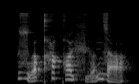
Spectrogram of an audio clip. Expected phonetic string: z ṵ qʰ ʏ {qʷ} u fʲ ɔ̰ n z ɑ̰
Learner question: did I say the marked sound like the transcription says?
no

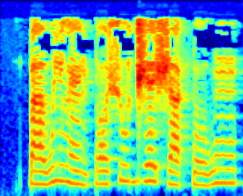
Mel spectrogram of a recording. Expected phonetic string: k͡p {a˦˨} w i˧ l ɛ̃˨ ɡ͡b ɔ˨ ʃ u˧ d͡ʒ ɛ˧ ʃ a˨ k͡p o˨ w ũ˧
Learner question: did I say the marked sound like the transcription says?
no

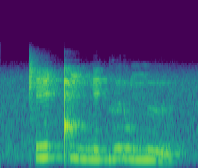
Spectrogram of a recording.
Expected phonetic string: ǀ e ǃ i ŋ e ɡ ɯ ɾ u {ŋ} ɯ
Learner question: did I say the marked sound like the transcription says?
yes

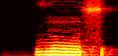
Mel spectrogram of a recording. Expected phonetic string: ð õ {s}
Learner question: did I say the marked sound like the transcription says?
yes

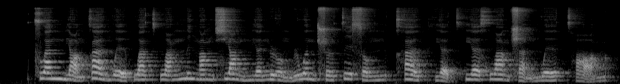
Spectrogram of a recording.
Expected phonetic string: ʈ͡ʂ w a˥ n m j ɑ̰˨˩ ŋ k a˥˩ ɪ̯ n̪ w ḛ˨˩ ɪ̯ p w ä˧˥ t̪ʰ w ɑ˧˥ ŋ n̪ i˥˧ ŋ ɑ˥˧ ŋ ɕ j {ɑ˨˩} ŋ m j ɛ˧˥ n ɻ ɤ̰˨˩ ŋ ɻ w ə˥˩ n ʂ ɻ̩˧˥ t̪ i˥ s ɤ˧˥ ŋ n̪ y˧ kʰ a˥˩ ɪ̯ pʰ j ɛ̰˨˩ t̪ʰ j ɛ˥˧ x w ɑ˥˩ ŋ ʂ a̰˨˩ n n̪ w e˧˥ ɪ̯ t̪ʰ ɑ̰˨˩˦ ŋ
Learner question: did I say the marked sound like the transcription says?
no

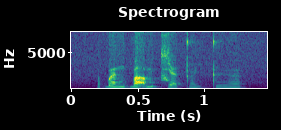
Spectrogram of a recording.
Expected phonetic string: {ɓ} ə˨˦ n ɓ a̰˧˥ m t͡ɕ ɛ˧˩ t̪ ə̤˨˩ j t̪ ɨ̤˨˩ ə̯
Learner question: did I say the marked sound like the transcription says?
yes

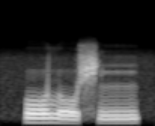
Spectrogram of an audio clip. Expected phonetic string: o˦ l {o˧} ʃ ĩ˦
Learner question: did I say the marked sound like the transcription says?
yes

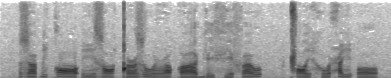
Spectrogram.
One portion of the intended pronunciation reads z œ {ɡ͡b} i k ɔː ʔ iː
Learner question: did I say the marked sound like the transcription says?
no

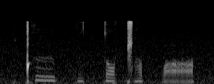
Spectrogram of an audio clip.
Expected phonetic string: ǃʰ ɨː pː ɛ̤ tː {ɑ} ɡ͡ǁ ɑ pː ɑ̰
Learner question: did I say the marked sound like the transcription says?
no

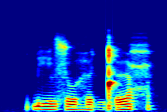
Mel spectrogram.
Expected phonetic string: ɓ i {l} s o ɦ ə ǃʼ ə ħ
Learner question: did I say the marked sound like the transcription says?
yes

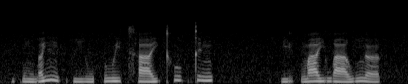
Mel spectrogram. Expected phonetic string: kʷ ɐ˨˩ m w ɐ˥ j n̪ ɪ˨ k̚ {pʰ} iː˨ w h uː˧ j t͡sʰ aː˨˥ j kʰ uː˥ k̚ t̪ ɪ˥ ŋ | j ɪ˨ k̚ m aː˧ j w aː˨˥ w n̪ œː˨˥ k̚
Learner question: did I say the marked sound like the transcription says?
no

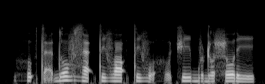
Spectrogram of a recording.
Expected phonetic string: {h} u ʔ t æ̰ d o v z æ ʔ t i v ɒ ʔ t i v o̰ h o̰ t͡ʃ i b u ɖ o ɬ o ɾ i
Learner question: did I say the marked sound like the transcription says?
yes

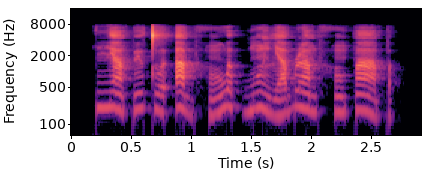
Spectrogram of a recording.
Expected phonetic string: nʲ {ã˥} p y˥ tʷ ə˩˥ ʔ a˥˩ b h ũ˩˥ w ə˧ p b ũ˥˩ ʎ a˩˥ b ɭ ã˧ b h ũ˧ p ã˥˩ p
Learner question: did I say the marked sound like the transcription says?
no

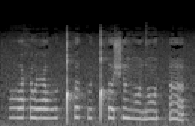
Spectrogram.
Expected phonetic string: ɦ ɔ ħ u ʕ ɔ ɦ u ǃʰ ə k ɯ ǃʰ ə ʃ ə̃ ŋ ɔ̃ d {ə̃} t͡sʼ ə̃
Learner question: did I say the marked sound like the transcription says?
no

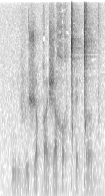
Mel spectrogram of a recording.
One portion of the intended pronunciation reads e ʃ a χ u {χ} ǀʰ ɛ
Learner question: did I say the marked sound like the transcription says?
yes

